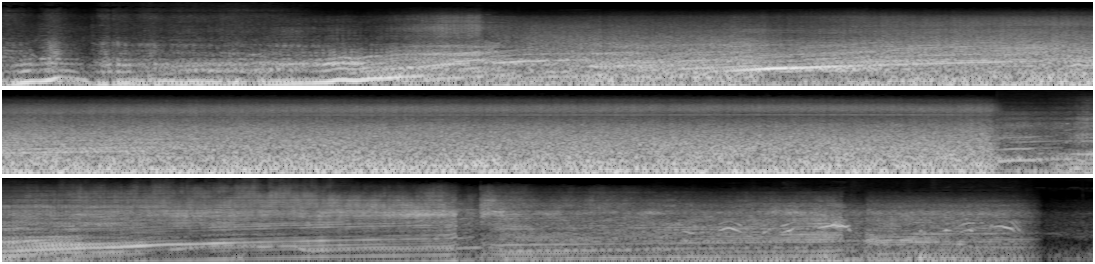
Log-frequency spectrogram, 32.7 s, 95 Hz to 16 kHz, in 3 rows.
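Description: A modified supercharged Dodge Challenger Hellcat and a McLaren 720S racing flat out from a roll. The engine notes climb through upshifts at about four and eight seconds in, then give way to loud wind and road rush at high speed. About 21 seconds in the sound drops as the cars lift off and the engines wind down.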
